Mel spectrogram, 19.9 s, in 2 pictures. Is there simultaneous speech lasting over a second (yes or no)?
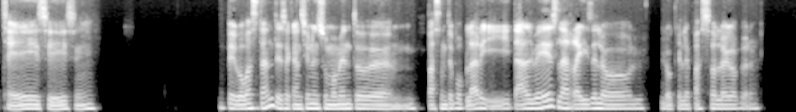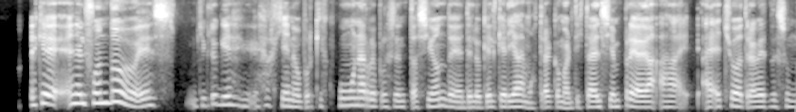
no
